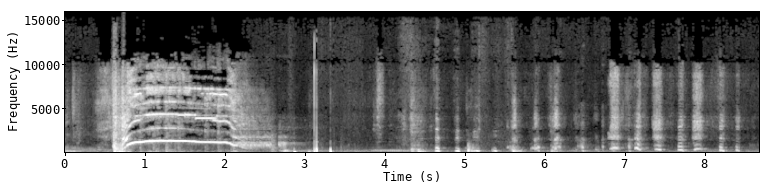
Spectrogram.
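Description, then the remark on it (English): In a haunted hallway in Georgia, a woman lets out a loud, sustained high-pitched scream for over a second, then beats a few sharp bangs on a door with people on the other side, followed by a stretch of breathy, rhythmic laughter. “She just beat on the door that these people are on the other side of and started screaming.”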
